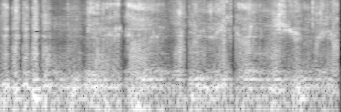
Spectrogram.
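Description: Long yellow acrylic nails and fingertips scratch fast across the uncovered hollow metal mesh grille of a large black USB condenser microphone. The result is a dense, continuous rumbling scrape, heavy in the low end, with brief sharp crackles cutting through the steady texture.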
